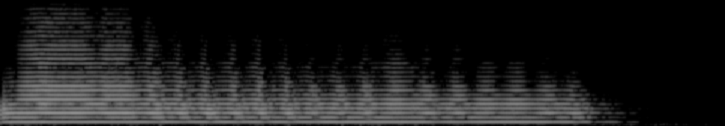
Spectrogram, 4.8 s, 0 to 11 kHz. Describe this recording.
One-shot from Versilian Studios Chamber Orchestra 2: Community Edition sampling project.
Instrument family: Brass
Instrument: Trumpet
Articulation: vibrato sustain
Note: F#4
Midi note: 67
Midi velocity (center): 95
Room type: Large Auditorium
Microphone: 2x Rode NT1-A spaced pair, mixed close mics
Performer: Sam Hebert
